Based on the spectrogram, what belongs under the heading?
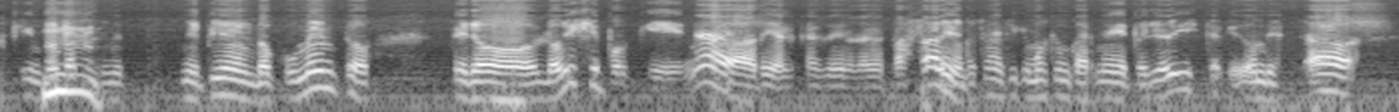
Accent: La Plata, Buenos Aires Province, Argentina; para volver a Ciudad de la Plata, de donde soy yo

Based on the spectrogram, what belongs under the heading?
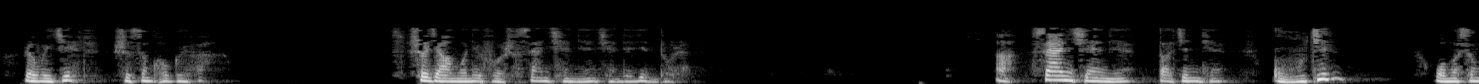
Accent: China; 我中国人有中国人生活习惯，有中国人文化。

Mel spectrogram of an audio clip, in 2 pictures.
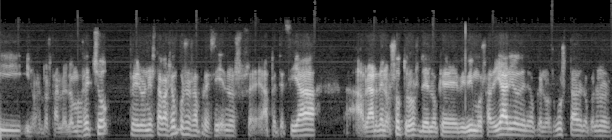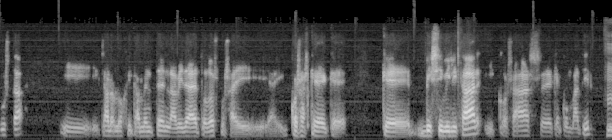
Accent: Barcelona, Catalonia, Spain; en la banda nosotros somos de Barcelona, de los alrededores, ¿no?, de la periferia, y hablamos pues en catalán y hablamos en castellano

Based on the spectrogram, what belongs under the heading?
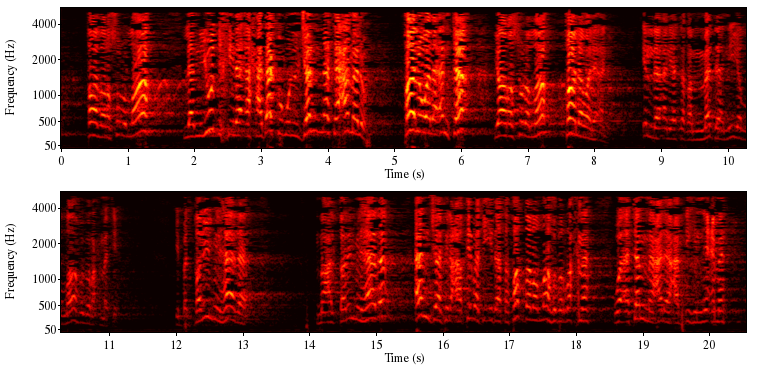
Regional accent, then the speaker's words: Egypt; لان احنا عندنا في مصر ما عندنا صحوة منهجية

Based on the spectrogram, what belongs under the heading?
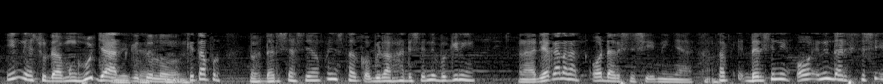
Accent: East Java, Indonesia; kita orang Jawa Timur

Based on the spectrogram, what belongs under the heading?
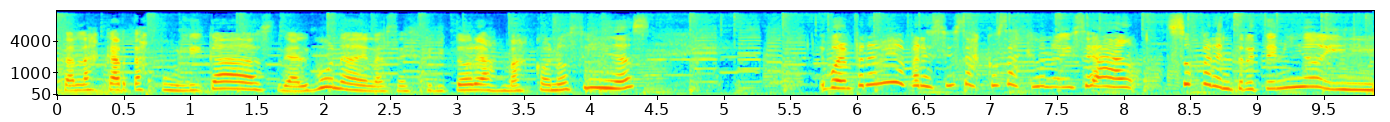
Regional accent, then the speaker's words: Argentina; Se pegan hasta con boligoma, diríamos, en mi país. Que solamente la gente argentina me acaba de entender.

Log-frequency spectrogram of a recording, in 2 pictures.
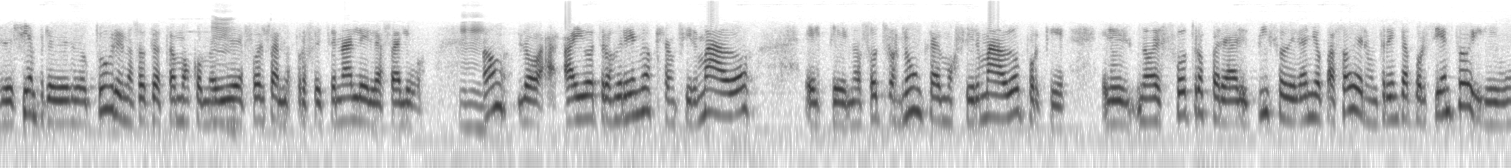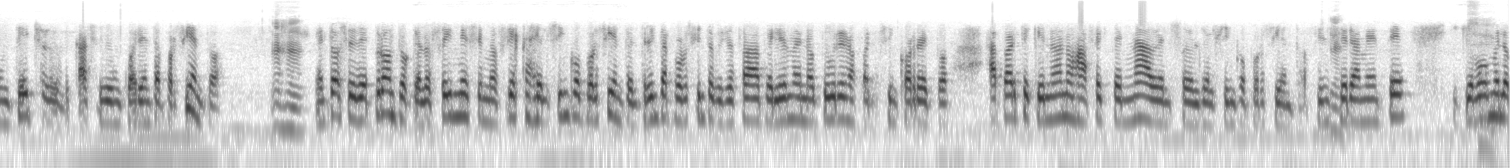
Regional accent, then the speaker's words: Santa Fe, Argentina; yo soy de otra provincia, soy de provincia de Santa Fe.

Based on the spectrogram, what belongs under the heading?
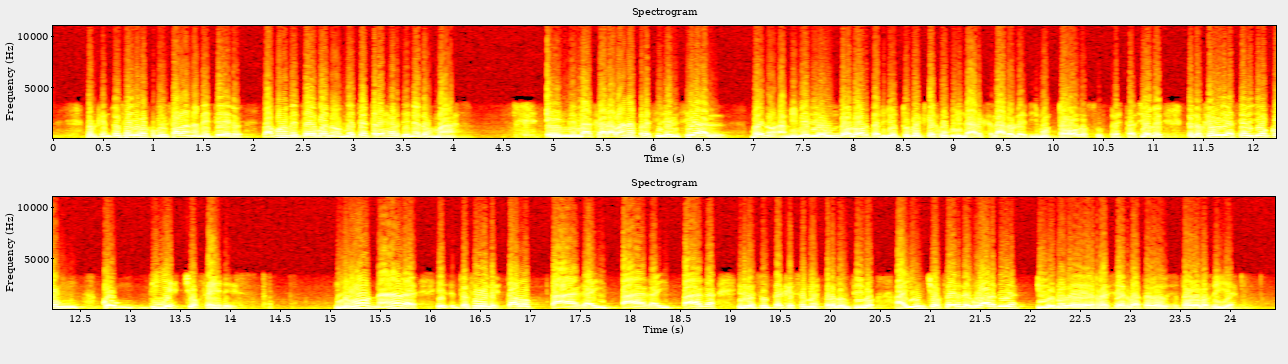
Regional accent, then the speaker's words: Venezuela; como venezolano, como joven, como hombre de esta revolución

